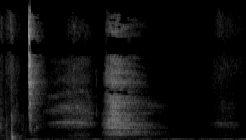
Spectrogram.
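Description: A woman sighs: one long breathy exhale of about a second, after a short click just after the start.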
